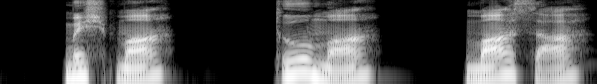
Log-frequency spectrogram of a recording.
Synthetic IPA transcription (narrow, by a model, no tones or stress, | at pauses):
mɪʃmãː | t̪uːmãː | mãːsaː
